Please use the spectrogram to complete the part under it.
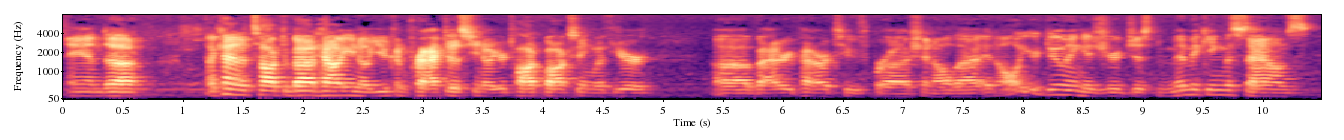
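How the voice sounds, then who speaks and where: A man's voice: mid-range voice, fairly even intonation, normal speed, sharp tone, far from the mic. An American man in his thirties giving a casual guitar tutorial with self-deprecating, joking asides. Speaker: guitar instructor. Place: small home music room.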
